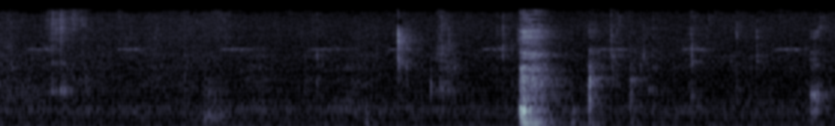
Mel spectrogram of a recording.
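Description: Quiet chewing and mouth sounds of people eating fried chicken and shrimp, with scattered small clicks. One short, loud vocal sound comes about three and a half seconds in.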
